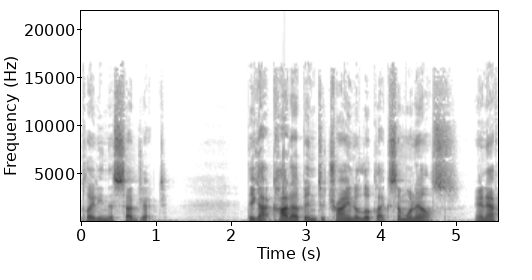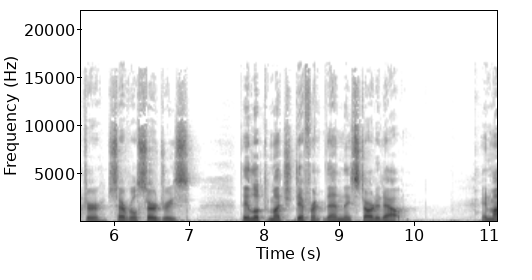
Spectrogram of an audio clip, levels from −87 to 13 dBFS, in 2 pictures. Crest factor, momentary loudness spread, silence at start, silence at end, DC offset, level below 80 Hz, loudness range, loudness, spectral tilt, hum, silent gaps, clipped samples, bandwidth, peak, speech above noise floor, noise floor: 22 dB; 10 LU; 0.05 s; 0 s; under 0.1%; -48 dBFS; 2 LU; -21 LUFS; -4.5 dB/octave; none; none; under 0.1%; 17 kHz; 0 dBFS; 33 dB; -54 dBFS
